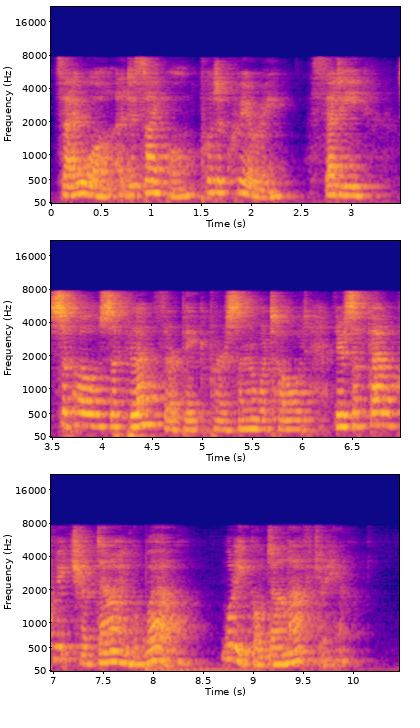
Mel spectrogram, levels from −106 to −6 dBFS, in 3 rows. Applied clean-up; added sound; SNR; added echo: neural separator model SepFormer DNS4.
